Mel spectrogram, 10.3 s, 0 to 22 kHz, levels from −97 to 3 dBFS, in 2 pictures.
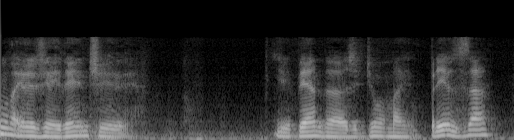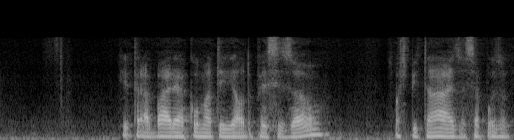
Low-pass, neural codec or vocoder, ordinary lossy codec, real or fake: none; codec, 16 kHz, 1.1 kbps, Voila-Tokenizer; none; fake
